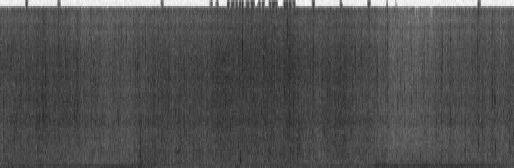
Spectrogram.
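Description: A sportfishing boat's engines droning steadily, with water rushing and splashing along the hull.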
